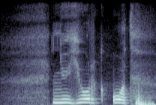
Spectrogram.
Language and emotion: Russian, neutral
